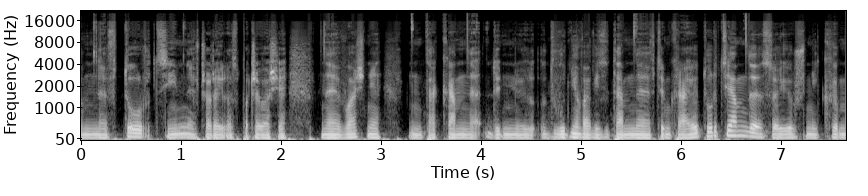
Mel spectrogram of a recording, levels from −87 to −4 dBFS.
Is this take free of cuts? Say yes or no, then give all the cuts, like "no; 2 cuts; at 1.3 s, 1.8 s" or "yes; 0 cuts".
yes; 0 cuts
